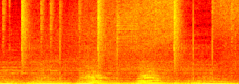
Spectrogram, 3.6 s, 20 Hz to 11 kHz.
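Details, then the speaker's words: Nissan 350Z V6 after ignition coil replacement for a misfire, cold and just warming up: several throttle blips, revs rise and fall cleanly with no stumble or popping; misfire appears gone. "Sí, parece ser que la falla quedó en el pasado. Así es como se debería de haber escuchado desde un principio."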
